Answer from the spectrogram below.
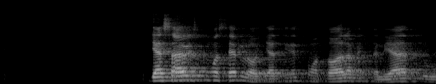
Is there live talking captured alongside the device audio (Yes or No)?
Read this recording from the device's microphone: Yes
